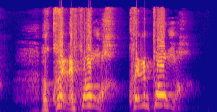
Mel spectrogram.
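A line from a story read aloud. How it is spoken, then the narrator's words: Angry shout. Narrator (Chinese): 他怒声的喊呀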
